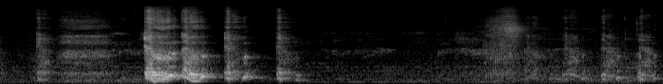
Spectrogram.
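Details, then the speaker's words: A person still fighting off an illness has a cluster of harsh, forceful coughs, then softer breathy coughs and throat noises; the person says their back hurts badly from coughing. Persistent cough. "oh my back thank you my back hurts so bad from coughing yeah"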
